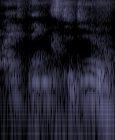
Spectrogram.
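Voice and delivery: very soft, voiceless murmur; near whisper. Real, not acted. Woman telling pet she has chores, whispered. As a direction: barely voice it.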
